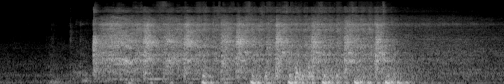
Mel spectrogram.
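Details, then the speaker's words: Nissan 240SX engine first start after rebuild, timing set at 20 degrees BTDC; fires and runs lumpy on maybe two cylinders for about three seconds then dies; heavy misfire, owner suspected low compression or a misfitted head gasket. "you can hear it kinda wanted to run it ran on like maybe two cylinders and I was concerned maybe the compression was bad"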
